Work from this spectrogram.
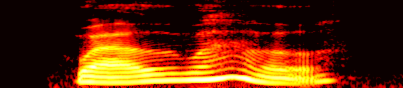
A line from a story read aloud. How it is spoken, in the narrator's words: murmured Phelps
